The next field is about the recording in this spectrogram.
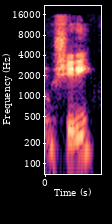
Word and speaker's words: Muschietti: I think that's how you say it, Muschietti.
